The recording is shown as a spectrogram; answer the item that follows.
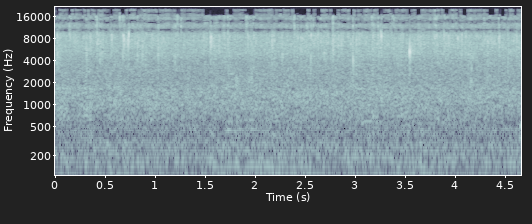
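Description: Rain pouring down steadily, a dense even hiss of drops striking surfaces, loud and close with no pauses or other sounds.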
